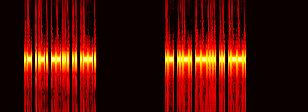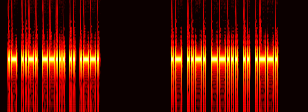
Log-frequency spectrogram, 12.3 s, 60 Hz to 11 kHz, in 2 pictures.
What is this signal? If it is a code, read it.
Morse code, heard as a keyed tone, about 39 wpm, 700 Hz. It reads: AF7IP AF7IP AF7IP AF7IP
